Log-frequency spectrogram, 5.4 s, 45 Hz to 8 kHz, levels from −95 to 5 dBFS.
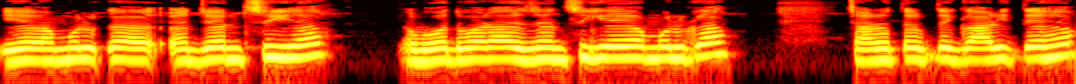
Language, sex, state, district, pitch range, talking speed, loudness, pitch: Hindi, male, Bihar, Darbhanga, 200-225 Hz, 180 wpm, -12 LUFS, 210 Hz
